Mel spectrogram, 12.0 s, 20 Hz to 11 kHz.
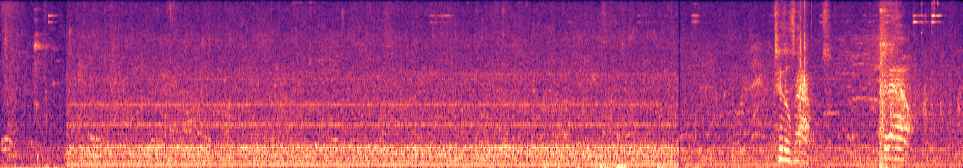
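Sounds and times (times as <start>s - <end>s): water pump humming: 0.8s - 11.3s
running water: 0.8s - 12.0s.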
